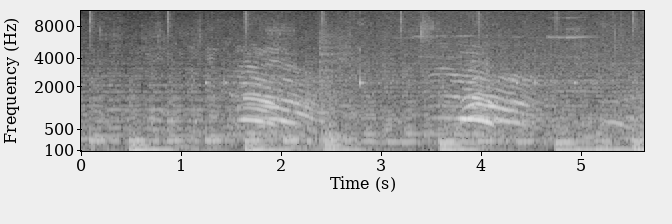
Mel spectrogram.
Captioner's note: men heaving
